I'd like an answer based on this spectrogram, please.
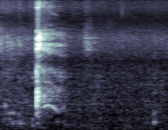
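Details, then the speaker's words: Simulated nursing training role-play of effective cough after deep-breathing exercise, patient coughing up sputum: one forceful, deliberate cough to clear phlegm, then quiet. "ini yang terakhir nanti langsung batuknya itu kan ada dahaknya langsung dikeluarin di sini ya"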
